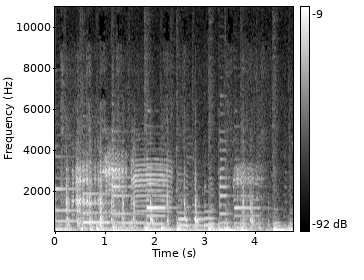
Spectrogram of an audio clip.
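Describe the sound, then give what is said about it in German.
Bleats of a green sheep in a video game ring out over a dense, continuous bed of background music and game sounds, fairly loud, with several wavering bleating cries across the few seconds. “Da ist noch ein grünes Schaf.”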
